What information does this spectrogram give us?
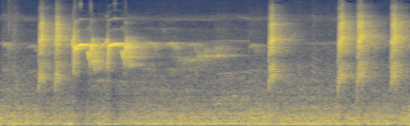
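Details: Morning song of a sooty-headed bulbul at about five o'clock: quick clustered chirps with a couple of clear whistled notes, then a pause and more sharp, spaced chirps, over a constant low hum.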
